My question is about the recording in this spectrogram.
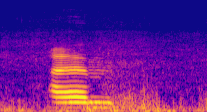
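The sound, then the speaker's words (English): A huge ocean liner passing at sea gives a single short horn blast, steady and tonal for about half a second, over a constant rumble of wind and open water. “I mean, interestingly, there's this huge ocean liner going past at the moment.”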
